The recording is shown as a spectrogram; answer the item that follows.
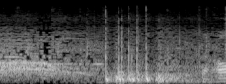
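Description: Fireworks going off: a fading crackle, then a quick cluster of five or six sharp cracks about a second in.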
